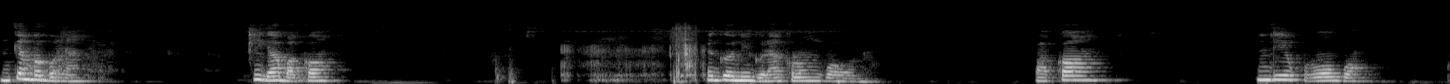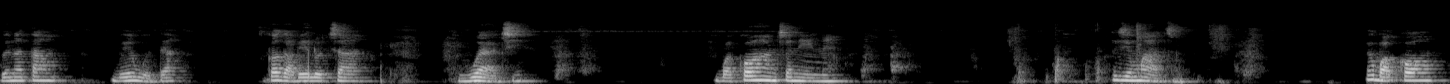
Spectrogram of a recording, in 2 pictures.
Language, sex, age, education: Igbo, female, 46-60, tertiary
